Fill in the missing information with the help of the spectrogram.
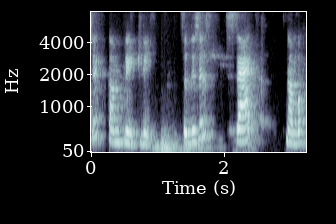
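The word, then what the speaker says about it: cinq: For examples, SINQ, sack. Number 5, you will pronounce it completely. So this is sack.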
